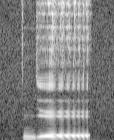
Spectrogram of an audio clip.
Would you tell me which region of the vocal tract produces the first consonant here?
tongue tip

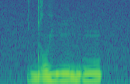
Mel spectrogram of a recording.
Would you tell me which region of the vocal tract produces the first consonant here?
tongue tip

